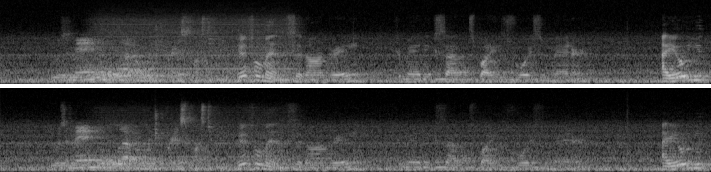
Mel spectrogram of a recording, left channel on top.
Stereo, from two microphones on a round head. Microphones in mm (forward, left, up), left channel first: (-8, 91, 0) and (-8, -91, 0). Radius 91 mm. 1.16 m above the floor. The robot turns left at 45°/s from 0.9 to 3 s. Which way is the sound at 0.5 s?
30° right.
